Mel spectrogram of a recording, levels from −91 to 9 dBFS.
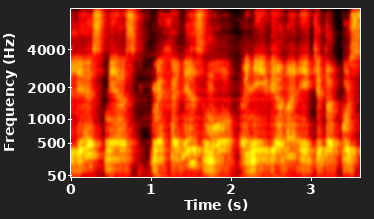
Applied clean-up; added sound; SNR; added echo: neural separator model SepFormer DNS4.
